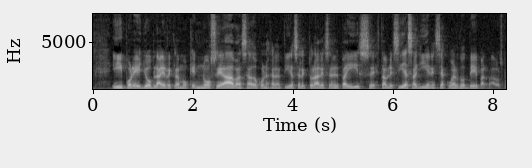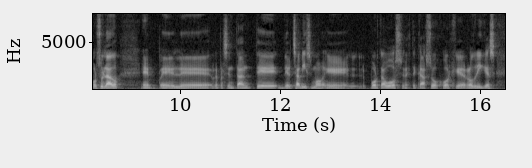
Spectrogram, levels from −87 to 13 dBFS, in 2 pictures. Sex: male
